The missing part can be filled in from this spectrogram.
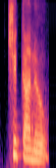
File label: "chicano", Indian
